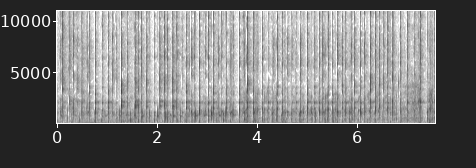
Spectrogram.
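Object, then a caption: Small ribbed plastic cup. A single small, clear, ribbed plastic medicine cup, hollow and empty, is held in both hands and rapidly tapped and scratched with long red acrylic nails close to the microphone. The result is a dense, fast stream of dozens of dry, bright clicks and scratchy rasps with almost no low end and no ring after each tap.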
